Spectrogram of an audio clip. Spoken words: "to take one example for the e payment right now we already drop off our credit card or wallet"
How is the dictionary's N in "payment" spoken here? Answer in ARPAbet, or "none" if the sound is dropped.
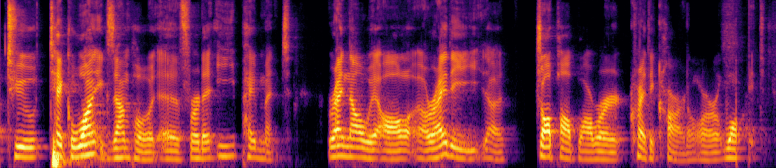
N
